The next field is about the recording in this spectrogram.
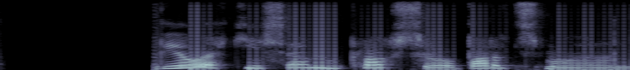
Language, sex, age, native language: Icelandic, male, 13, Icelandic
